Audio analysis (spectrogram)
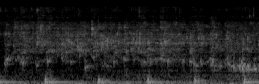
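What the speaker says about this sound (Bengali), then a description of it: "এরপর এতে দিয়ে দিতে হবে জল।" Water streams into a kadai for cooking Maggi, a steady splashing pour heard close up with faint periodic knocks beneath.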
